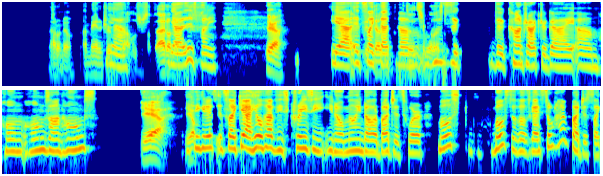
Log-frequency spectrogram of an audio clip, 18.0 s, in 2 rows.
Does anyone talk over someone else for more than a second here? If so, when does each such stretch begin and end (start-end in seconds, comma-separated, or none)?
5.2-6.7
